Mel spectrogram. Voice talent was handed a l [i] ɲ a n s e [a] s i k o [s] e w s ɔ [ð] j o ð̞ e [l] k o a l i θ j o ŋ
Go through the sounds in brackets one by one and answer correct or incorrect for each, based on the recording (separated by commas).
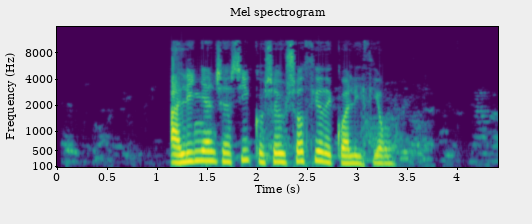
correct, correct, correct, incorrect, incorrect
